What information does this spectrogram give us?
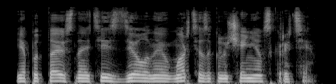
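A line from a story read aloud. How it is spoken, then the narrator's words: Plain. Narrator (Russian): сказал Брейс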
